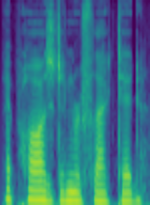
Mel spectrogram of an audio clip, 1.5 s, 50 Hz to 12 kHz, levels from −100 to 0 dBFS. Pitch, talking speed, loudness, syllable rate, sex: 140 Hz, 160 wpm, -16 LUFS, 5.0 syllables/s, female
